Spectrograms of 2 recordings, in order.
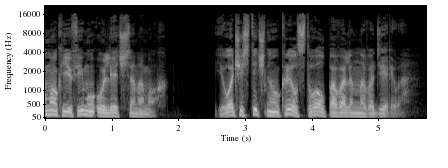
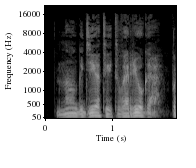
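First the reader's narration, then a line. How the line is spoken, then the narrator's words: Whispered. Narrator (Russian): прошептал я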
